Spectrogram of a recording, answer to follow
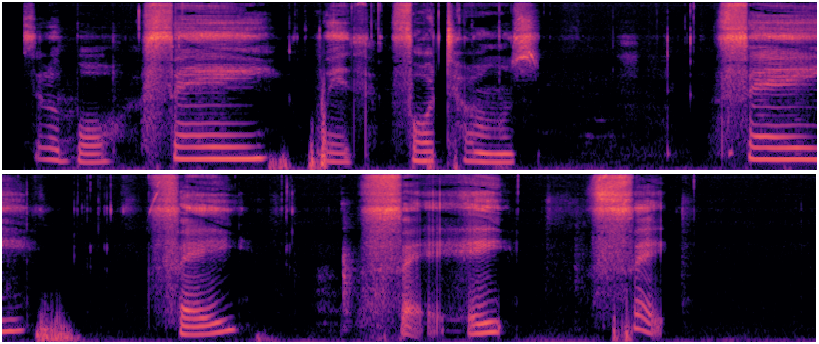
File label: fei with 4 tones, Mandarin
